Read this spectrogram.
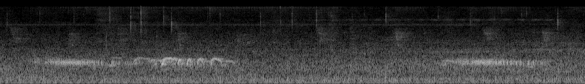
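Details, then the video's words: Dove perched on a tree giving long, soft drawn-out coos, two joined notes then a single one after a gap, with a constant low background rumble. "Dove Sound On The Tree"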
